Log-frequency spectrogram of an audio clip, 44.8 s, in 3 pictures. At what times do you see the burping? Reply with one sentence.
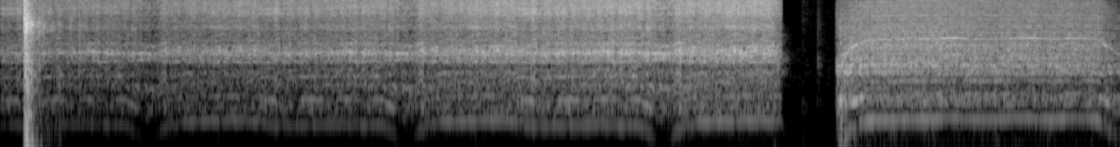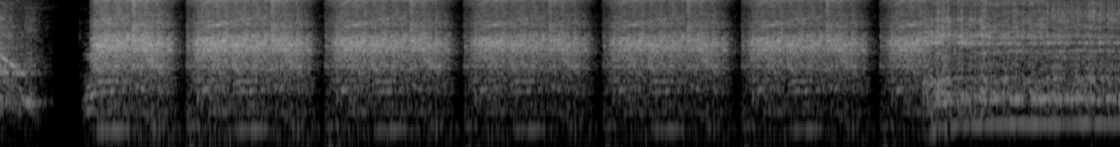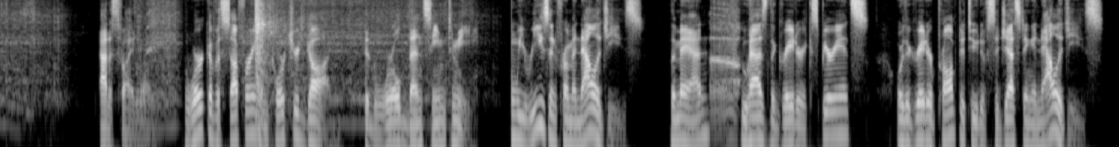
You can hear the burping from 39.3 to 39.8 s.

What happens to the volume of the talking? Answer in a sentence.
The volume of the talking stays about the same.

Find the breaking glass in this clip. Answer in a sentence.
The breaking glass can be heard from 0.3 to 1.1 s and from 33.2 to 34.0 s.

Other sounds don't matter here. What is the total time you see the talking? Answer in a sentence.
You can hear the talking for 13 seconds altogether.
